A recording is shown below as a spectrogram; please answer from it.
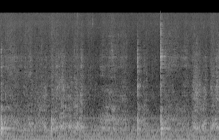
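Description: Onions and ginger-garlic paste sizzling in hot oil in a pot while a spoon stirs them, with a couple of sharp knocks of the spoon against the pot near the end.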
